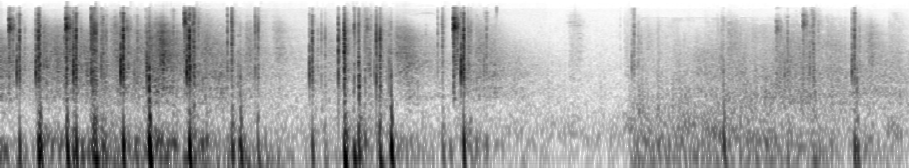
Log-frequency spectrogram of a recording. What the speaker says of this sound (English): You can see these Frenchies in their crisp uniforms firing volleys.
